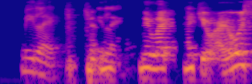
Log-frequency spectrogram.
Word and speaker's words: Miele: always say it wrong, is it Miele or Mila? Miele.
